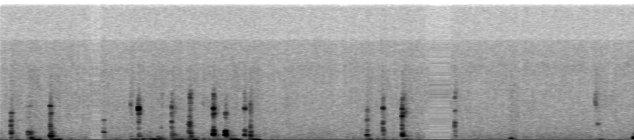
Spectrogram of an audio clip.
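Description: Near silence, with a few faint, irregular clicks and taps in the first half and again around four seconds in.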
